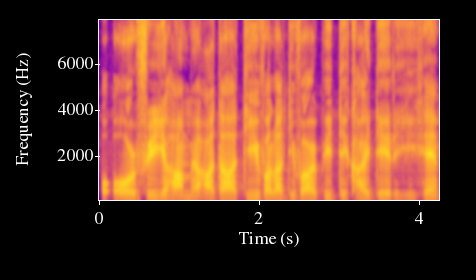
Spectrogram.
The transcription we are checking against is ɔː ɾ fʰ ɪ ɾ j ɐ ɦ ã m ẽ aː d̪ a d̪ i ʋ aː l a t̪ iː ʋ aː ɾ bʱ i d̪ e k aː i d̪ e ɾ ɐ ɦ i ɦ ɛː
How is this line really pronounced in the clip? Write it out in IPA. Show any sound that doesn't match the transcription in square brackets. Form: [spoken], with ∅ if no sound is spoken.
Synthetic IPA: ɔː ɾ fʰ ɪ ɾ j ɐ ɦ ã m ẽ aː d̪ a d̪ i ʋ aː l a [d̪] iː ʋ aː ɾ bʱ i d̪ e [kʰ] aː i d̪ e ɾ ɐ ɦ i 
